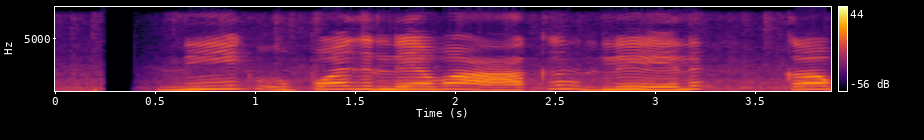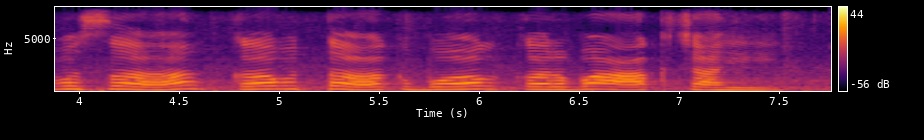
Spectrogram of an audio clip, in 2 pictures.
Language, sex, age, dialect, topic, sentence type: Maithili, female, 25-30, Angika, agriculture, question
